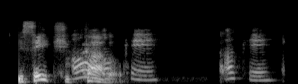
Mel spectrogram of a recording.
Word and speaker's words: Chicago: can you hear me yes Nate uh it's pronounced Chicago you see Chicago okay okay it's actually a Native American like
